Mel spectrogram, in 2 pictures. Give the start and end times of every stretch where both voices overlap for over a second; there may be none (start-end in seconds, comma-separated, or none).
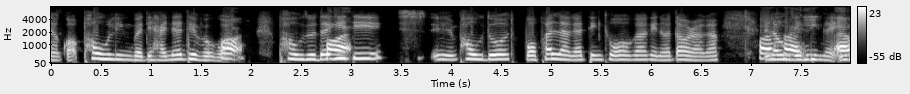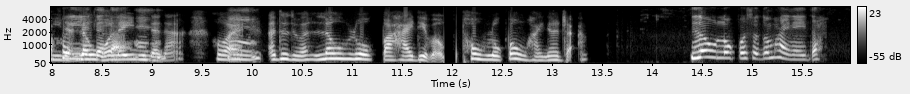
7.2-9.0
